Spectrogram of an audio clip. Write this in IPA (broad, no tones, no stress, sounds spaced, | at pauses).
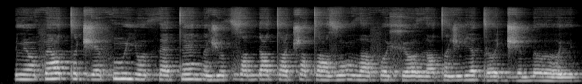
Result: lʲ ɔ̃ f æ tˤ u d͡ʒ ɛ f ũ j o θ æ t ɛ̃ n ɑ̃ ʒ u θ zˤ ɑ n e tˤ o t͡ʃ ɔ tˤ e zˤ ũ ðˤ e f ɤ xʲ ɔ ð ɛ tˤ ɛ̃ ʒ j i ɐ̯ d ɤ d͡ʒ ɤ n ɤ lʲ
